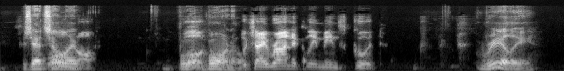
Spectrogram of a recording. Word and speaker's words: Buono: How do you pronounce his last name? Is that something? Buono.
